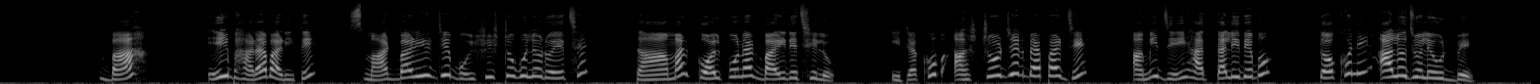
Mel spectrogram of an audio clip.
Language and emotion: Bengali, surprised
